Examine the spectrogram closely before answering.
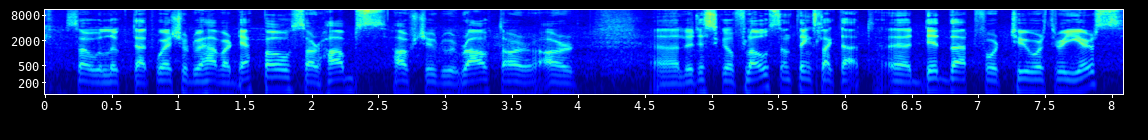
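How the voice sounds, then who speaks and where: A man with a Gothenburg accent talks at a fairly quick pace and with fairly even intonation over noticeable background noise. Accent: Gothenburg Swedish. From Gothenburg, Sweden. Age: 30s. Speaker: business executive. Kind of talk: interview. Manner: halting.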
